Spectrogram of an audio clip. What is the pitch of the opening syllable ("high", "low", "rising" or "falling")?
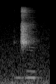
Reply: high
